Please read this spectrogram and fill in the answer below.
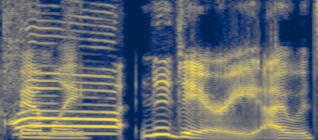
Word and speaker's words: Naderi: Is that pronounced Naderi? Yeah, well, Naderi. We'll go with Naderi. that. Naderi. It's E-R-I. It's Farsi? Persian.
